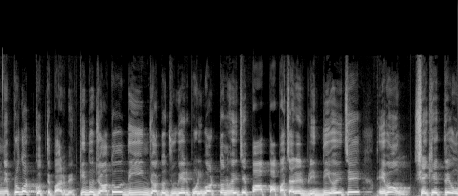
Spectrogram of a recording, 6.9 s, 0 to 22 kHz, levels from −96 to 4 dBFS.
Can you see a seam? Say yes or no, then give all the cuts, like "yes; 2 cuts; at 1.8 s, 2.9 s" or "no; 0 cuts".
yes; 1 cut; at 1.1 s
